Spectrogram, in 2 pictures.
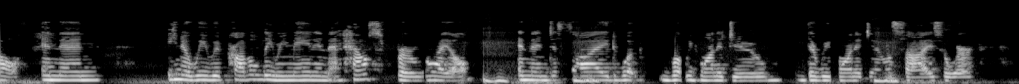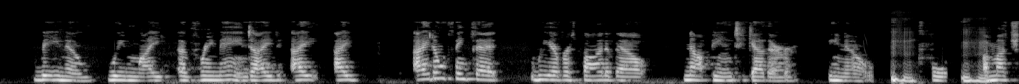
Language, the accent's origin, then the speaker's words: English; New Jersey, United States; moved away as an adult; I grew up in New Jersey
